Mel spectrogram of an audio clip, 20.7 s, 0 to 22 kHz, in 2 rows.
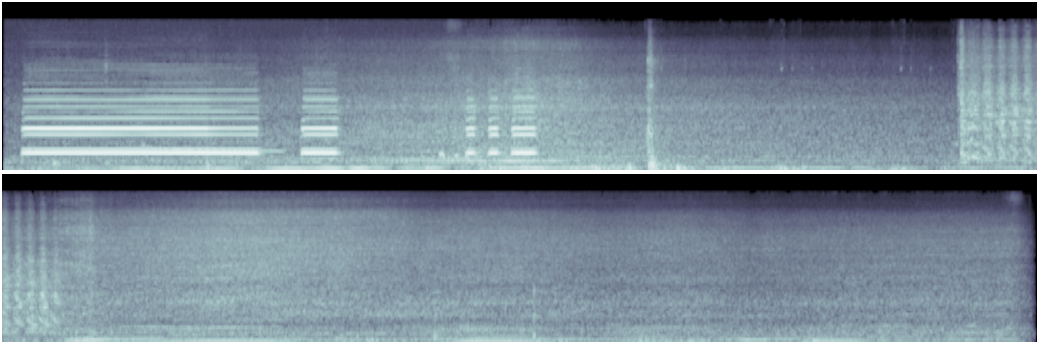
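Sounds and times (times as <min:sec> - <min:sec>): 
cars: 0:00.0 - 0:20.6.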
